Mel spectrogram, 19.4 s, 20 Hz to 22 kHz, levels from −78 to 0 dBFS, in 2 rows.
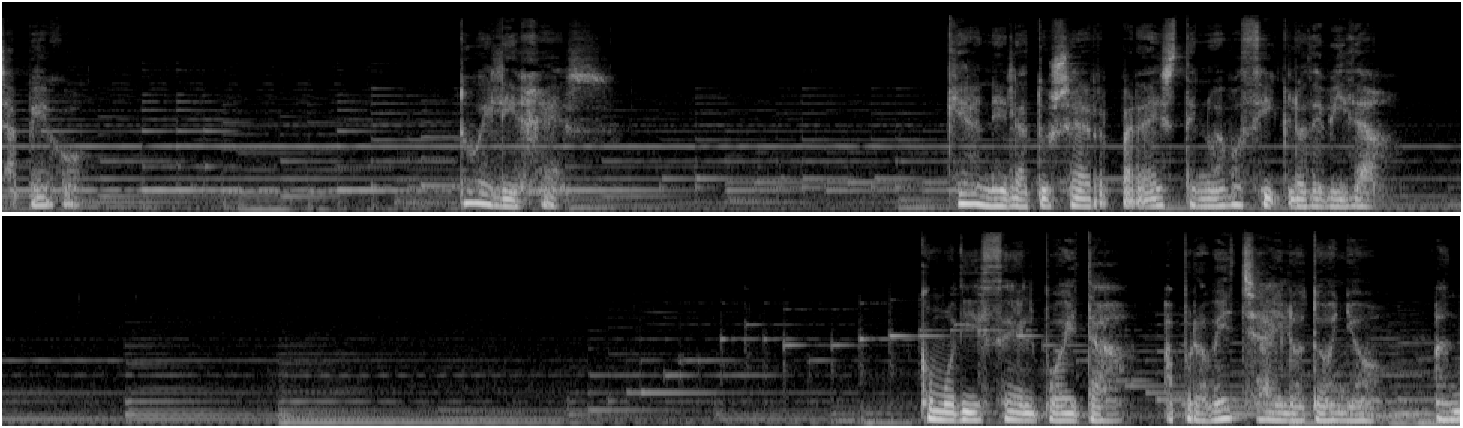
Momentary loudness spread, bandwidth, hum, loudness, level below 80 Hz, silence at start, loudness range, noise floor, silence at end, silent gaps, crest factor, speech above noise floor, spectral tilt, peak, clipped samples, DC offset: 23 LU; 16.5 kHz; none; -25 LUFS; -60 dBFS; 0 s; 19 LU; -47 dBFS; 0 s; none; 20 dB; 23 dB; -5.5 dB/octave; -6 dBFS; under 0.1%; under 0.1%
